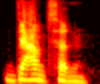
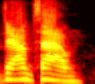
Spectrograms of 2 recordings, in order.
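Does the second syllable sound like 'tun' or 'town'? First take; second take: tun; town. First: The second syllable is a short, weak 'tun'. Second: The second syllable is a full 'town'. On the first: The speaker calls it right. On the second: The speaker calls it wrong. "not downtown"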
